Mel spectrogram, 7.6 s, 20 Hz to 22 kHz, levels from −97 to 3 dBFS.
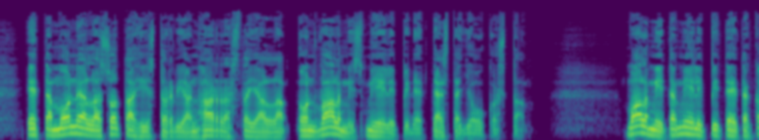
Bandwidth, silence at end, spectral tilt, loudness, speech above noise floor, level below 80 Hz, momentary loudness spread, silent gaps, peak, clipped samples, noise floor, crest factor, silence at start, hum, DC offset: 16 kHz; 0 s; -6.5 dB/octave; -18 LUFS; 44 dB; -56 dBFS; 15 LU; none; -2 dBFS; under 0.1%; -62 dBFS; 18 dB; 0.3 s; none; under 0.1%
